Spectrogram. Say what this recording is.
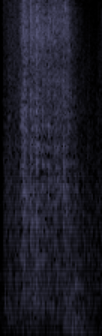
Opening Shower Curtain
